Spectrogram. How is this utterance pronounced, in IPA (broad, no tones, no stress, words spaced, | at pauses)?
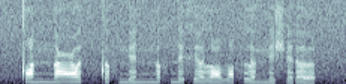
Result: tˤʏnːɐʕɔə̯tːɐf ŋenːɐfne xeə̯lɔðˤef lə ŋeʃɾe ɾə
